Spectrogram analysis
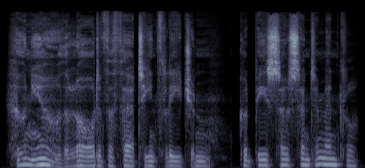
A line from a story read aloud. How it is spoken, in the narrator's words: She breathed the words through strings of blood-pinked saliva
